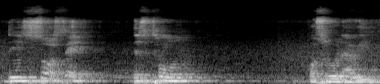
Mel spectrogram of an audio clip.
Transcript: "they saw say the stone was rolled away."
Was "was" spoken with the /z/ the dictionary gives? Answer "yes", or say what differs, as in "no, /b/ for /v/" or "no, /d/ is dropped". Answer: no, /s/ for /z/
